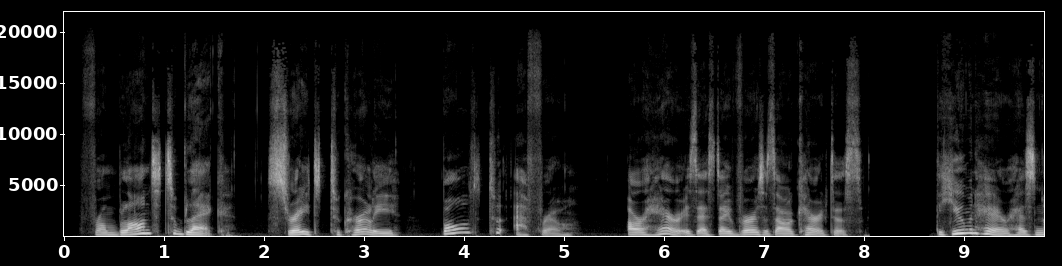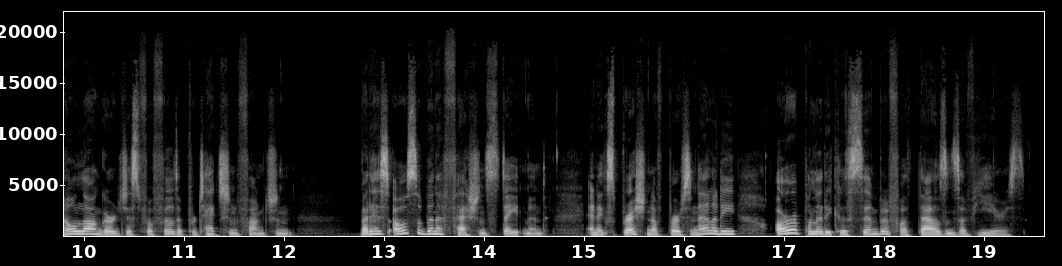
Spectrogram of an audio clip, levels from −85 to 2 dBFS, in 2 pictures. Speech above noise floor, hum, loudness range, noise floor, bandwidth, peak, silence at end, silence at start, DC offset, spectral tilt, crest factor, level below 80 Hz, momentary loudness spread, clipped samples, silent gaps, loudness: 39 dB; none; 3 LU; -62 dBFS; 19.5 kHz; -6 dBFS; 0.25 s; 0.25 s; under 0.1%; -4 dB/octave; 18 dB; -56 dBFS; 13 LU; under 0.1%; 8.05-8.65 s; -24 LUFS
